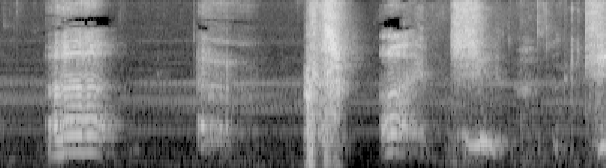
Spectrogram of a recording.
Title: Sneezing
